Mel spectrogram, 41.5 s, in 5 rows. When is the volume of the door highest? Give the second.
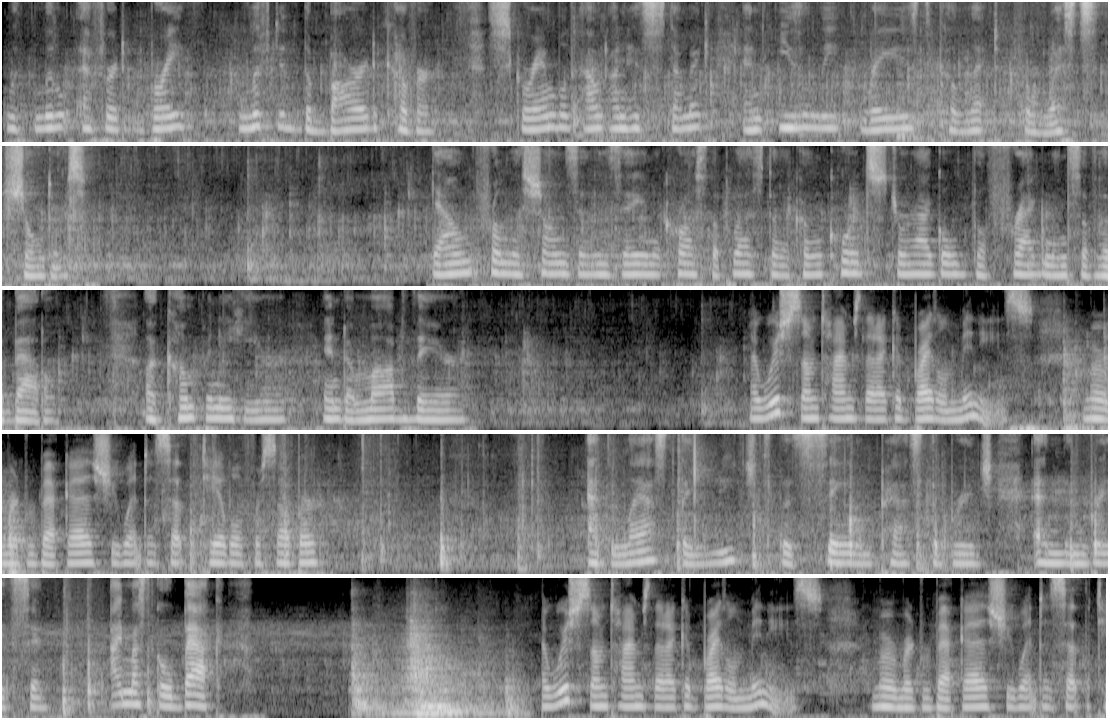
36 s.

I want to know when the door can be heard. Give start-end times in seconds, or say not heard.
6.2-6.9, 24.4-25.0, 35.8-37.0.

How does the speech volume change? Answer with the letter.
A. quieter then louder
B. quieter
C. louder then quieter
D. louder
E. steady
E.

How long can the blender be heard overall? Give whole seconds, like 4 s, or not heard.
not heard.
